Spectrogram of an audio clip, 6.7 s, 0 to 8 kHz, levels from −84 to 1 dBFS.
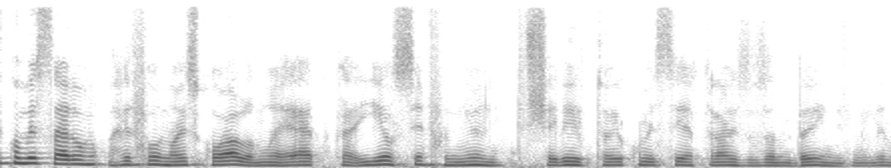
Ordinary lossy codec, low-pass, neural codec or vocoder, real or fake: none; none; codec, 16 kHz, 1 kbps, FreqCodec, larger model; fake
